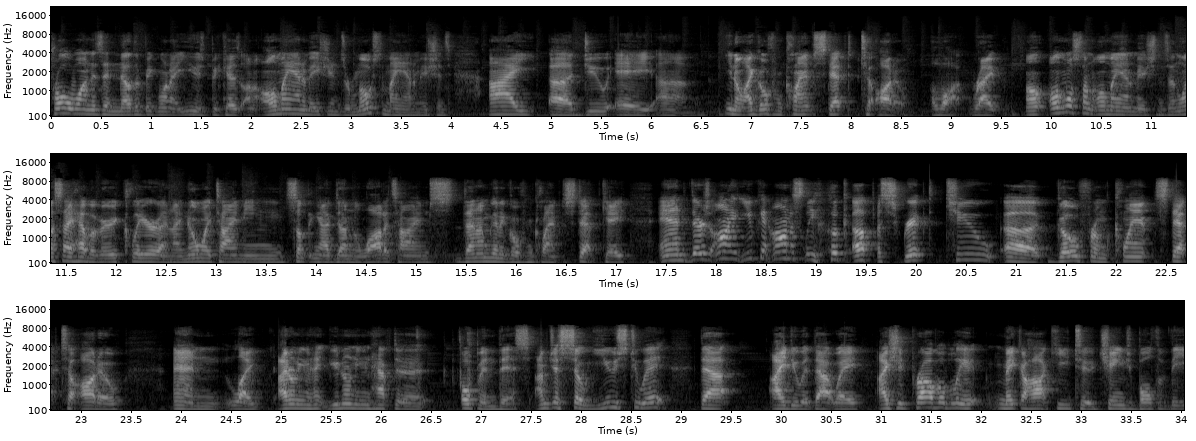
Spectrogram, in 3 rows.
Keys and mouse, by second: 0.6-1.4 drag, 2.5 click, 3.5 click, 17.1 drag, 26.7 ctrl+1, 27.6 click, 28.0 click, 28.4 click.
